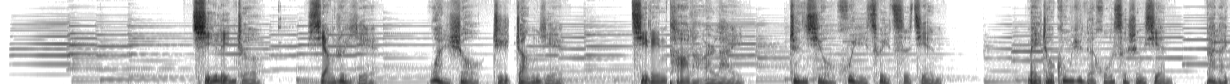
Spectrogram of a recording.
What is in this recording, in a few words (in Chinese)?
美食宣传, 温婉; 珍馐美馔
